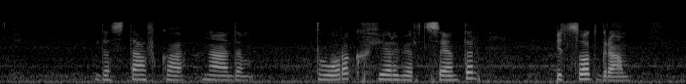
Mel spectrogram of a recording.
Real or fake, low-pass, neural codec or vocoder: real; 7.2 kHz; none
